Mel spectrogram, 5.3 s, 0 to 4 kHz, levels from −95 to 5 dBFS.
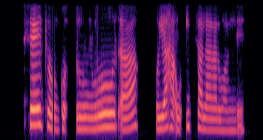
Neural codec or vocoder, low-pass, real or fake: codec, 16 kHz, 16 kbps, FunCodec, trained on LibriTTS, 50 frames a second; 3.6 kHz; fake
